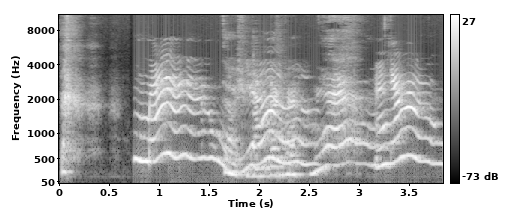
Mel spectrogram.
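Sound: cat meowing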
